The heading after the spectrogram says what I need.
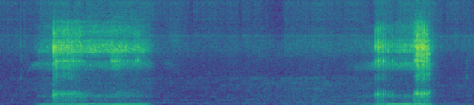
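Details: Person snoring while asleep from tiredness: two loud, low, rattling snores with a hissing edge, separated by quiet breathing; snoring.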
